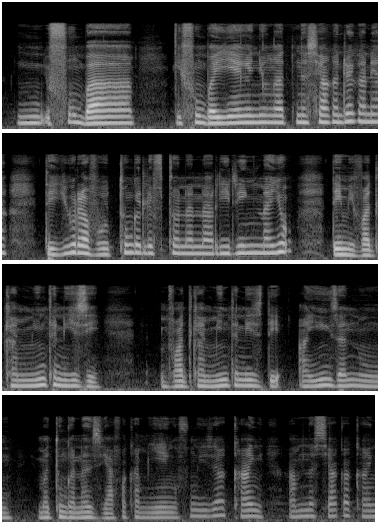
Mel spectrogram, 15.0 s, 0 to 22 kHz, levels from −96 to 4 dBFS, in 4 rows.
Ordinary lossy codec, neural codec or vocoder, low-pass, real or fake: none; none; 10.8 kHz; real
